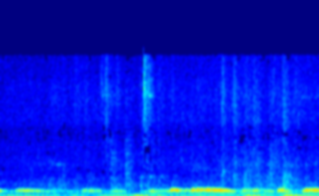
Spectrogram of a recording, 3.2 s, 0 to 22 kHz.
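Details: Recorded 23 August 2021, breeding spotted doves of Malaysian and Thai origin give gentle coos that grow louder in the second half, ending on a drawn-out note, over low rumbling noise.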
